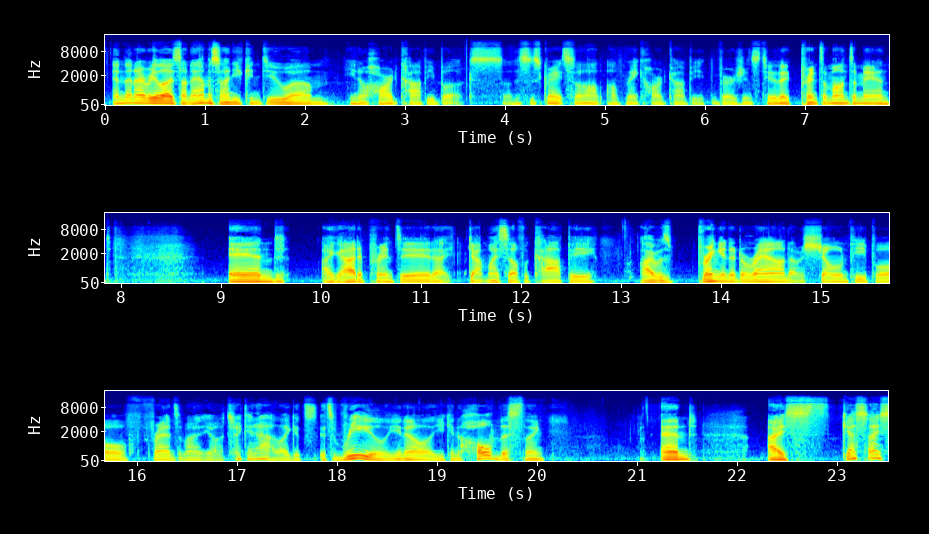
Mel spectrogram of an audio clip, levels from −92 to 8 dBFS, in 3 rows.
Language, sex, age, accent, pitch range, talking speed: English, male, 30-49, American, 90-115 Hz, 185 wpm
